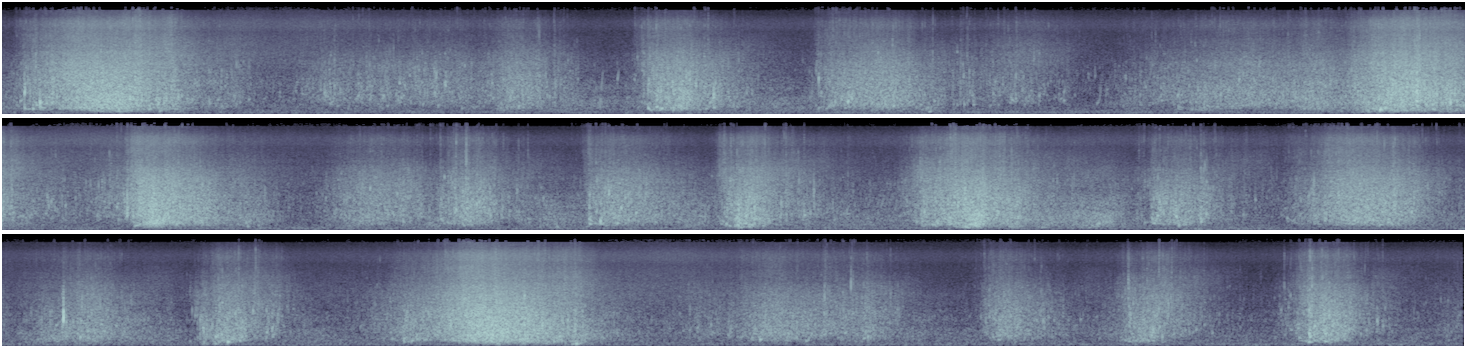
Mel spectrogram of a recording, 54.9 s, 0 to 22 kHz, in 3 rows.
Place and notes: Göynük, Unnamed Road, Kemer/Antalya, Турция - The sound of the sea in the morning recorded next day
The sound of the sea in the morning recorded next day with Zoom H2n
Türkiye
